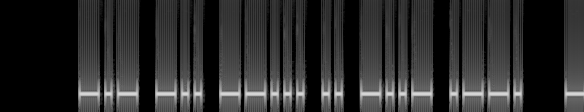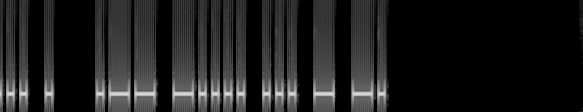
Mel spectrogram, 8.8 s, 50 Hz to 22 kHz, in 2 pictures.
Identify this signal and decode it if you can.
Morse code, heard as a keyed tone, about 25 wpm, 700 Hz. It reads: KD7IXP DE W6STN
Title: USA Callsign DE Callsign 25wpm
